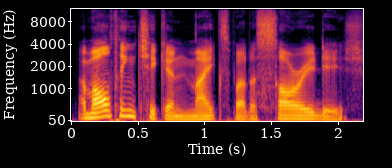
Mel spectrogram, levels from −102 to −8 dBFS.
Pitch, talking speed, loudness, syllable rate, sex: 105 Hz, 220 wpm, -22 LUFS, 5.7 syllables/s, male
